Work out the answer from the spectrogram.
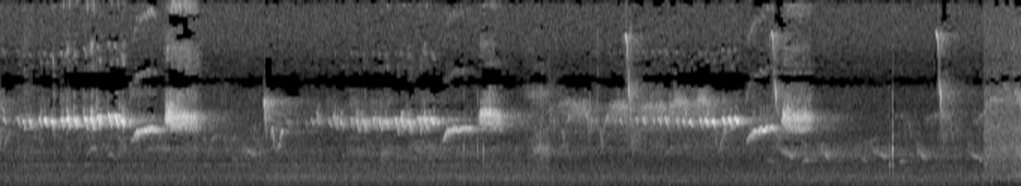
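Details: Black-throated Green Warbler migrating in May at Mt. Auburn Cemetery, Cambridge, Massachusetts, sings its first song type: high, buzzy repeated notes closing in a distinct warble, about every two seconds, over a steady high insect drone.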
